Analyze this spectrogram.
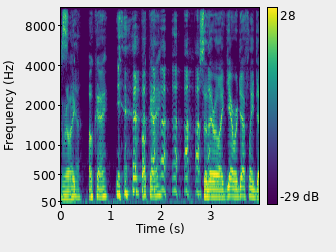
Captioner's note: laughing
